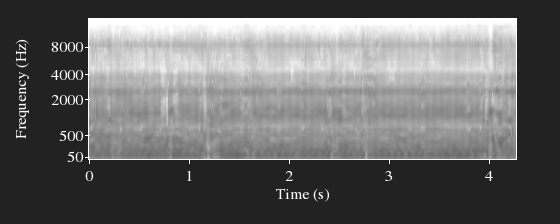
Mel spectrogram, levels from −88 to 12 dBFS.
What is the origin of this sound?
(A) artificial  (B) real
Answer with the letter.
A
